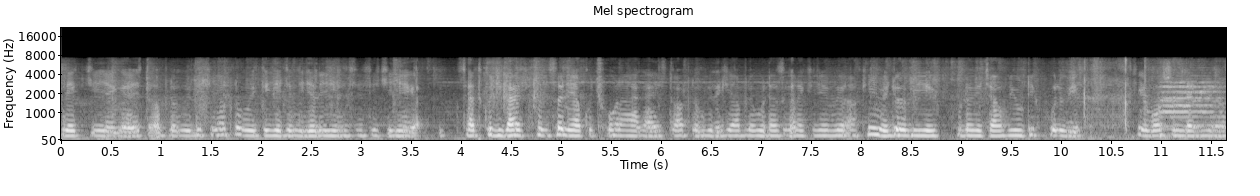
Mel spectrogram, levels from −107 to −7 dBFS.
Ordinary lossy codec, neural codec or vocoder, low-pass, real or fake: none; vocoder, 24 kHz, 100 mel bands, Vocos; 7.2 kHz; fake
